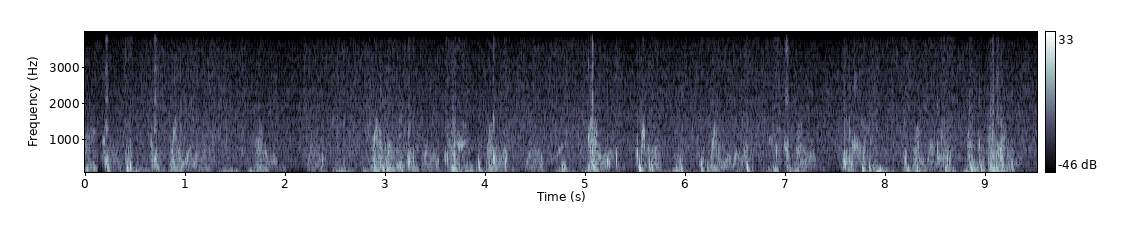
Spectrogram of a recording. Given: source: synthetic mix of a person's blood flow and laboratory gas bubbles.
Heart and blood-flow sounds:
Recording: Doppler ultrasound of blood flow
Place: precordium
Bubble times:
0.00-0.14 s: bubbles
0.16-0.28 s: bubbles
0.38-0.50 s: bubbles
0.64-0.77 s: bubbles
2.92-3.36 s: bubbles
3.57-4.14 s: bubbles
4.18-4.26 s: bubbles
4.73-4.87 s: bubbles
5.00-5.15 s: bubbles
5.20-5.36 s: bubbles
5.49-5.79 s: bubbles
5.89-6.02 s: bubbles
6.13-6.27 s: bubbles
6.58-6.69 s: bubbles
6.83-7.08 s: bubbles
7.56-7.95 s: bubbles
8.17-8.25 s: bubbles
8.49-8.72 s: bubbles
8.79-9.31 s: bubbles
From the record:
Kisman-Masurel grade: 333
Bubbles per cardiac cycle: rolling drumbeat, 9 or more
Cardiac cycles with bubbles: 50 to 99%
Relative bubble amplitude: loud (0.450 to 0.775)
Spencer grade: 3 (all of the cardiac periods contain showers or single bubble signals, but not dominating or overriding the cardiac motion signals)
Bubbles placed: anywhere in the cardiac cycle

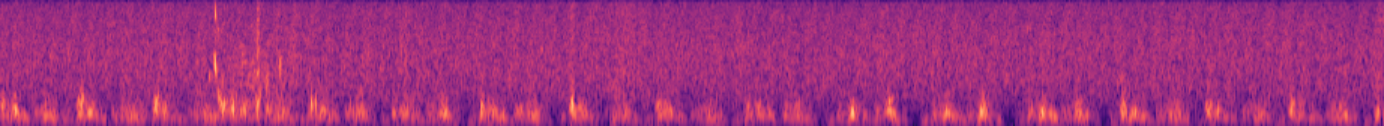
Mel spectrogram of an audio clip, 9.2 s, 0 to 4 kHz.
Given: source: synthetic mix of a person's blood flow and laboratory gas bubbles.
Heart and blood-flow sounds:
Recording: Doppler ultrasound of blood flow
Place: precordium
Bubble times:
1.36-1.96 s: bubbles
2.04-2.15 s: bubbles
From the record:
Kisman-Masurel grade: 213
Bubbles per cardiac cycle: several, 3 to 8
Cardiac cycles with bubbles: 1 to 10%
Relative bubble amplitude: loud (0.450 to 0.775)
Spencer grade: 1 (occasional bubble signal discernible with the cardiac motion signal, with majority of cardiac periods free of bubbles)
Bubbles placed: anywhere in the cardiac cycle

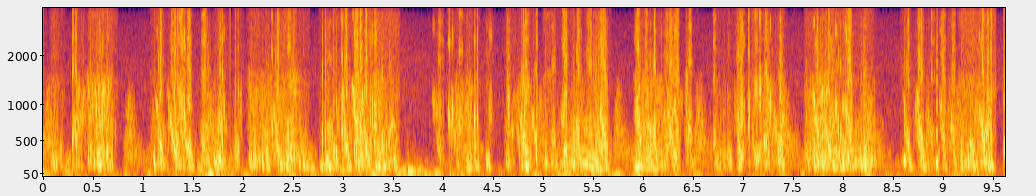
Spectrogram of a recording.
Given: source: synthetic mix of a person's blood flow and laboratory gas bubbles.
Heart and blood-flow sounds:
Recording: Doppler ultrasound of blood flow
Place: subclavian vein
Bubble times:
0.00-0.22 s: bubbles
0.29-0.76 s: bubbles
1.06-2.67 s: bubbles
2.75-3.58 s: bubbles
3.89-4.51 s: bubbles
4.61-4.94 s: bubbles
4.99-5.70 s: bubbles
5.90-6.57 s: bubbles
6.69-7.46 s: bubbles
7.61-8.35 s: bubbles
8.57-9.54 s: bubbles
9.61-9.63 s: bubbles
From the record:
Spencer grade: 4 (maximum detectable bubble signal sounding continuously throughout systole and diastole of every cardiac period, and overriding the amplitude of the normal cardiac signals)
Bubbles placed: anywhere in the cardiac cycle

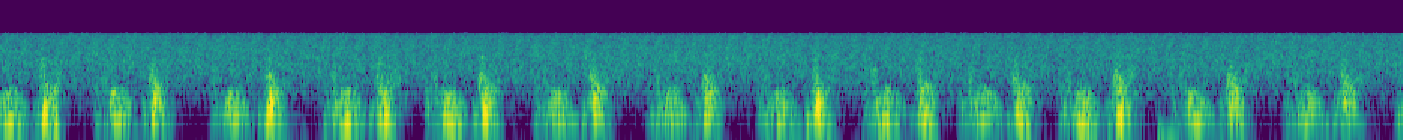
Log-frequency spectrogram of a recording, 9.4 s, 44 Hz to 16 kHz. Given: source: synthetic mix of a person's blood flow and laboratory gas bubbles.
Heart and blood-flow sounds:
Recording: Doppler ultrasound of blood flow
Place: precordium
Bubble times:
no bubbles
From the record:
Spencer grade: 0 (complete lack of bubble signals)

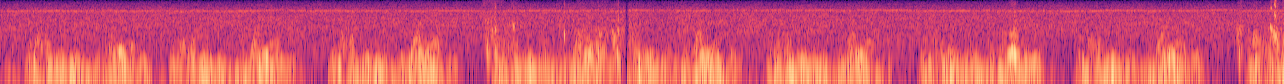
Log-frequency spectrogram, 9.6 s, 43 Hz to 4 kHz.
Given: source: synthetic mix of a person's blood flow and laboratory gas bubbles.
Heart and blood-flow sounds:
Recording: Doppler ultrasound of blood flow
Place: precordium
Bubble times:
3.61-3.79 s: bubbles
3.83-3.90 s: bubbles
4.18-4.27 s: bubbles
4.32-4.71 s: bubbles
9.27-9.64 s: bubbles
From the record:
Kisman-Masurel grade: 222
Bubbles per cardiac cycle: several, 3 to 8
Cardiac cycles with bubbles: 10 to 50%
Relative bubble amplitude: moderate (0.250 to 0.450)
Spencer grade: 2 (many but less than half of the cardiac periods contain bubble signals, singularly or in groups)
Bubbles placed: only in the low amplitude regions of the cardiac cycle

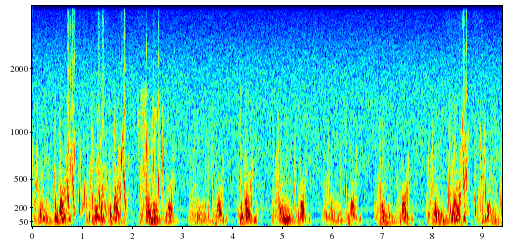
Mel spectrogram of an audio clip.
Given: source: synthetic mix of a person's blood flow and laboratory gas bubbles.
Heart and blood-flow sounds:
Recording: Doppler ultrasound of blood flow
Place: precordium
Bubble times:
0.62-1.08 s: bubbles
1.16-1.52 s: bubbles
1.70-1.94 s: bubbles
2.09-2.32 s: bubbles
2.35-2.56 s: bubbles
8.27-8.76 s: bubbles
8.80-9.00 s: bubbles
9.34-9.41 s: bubbles
From the record:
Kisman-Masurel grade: 222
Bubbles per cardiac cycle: several, 3 to 8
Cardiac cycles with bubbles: 10 to 50%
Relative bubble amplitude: moderate (0.250 to 0.450)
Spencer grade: 2 (many but less than half of the cardiac periods contain bubble signals, singularly or in groups)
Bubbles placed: only in the low amplitude regions of the cardiac cycle

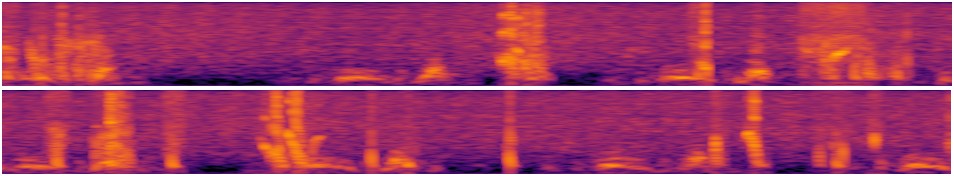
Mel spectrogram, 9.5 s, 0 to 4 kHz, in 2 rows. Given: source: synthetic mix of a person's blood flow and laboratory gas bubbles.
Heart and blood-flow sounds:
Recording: Doppler ultrasound of blood flow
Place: precordium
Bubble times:
0.00-0.09 s: bubbles
0.12-0.55 s: bubbles
2.47-2.75 s: bubbles
3.44-3.52 s: bubbles
3.99-4.54 s: bubbles
4.97-5.08 s: bubbles
5.20-5.42 s: bubbles
5.56-5.66 s: bubbles
6.02-6.37 s: bubbles
6.59-6.64 s: bubbles
6.73-6.83 s: bubbles
7.26-7.33 s: bubbles
8.28-8.38 s: bubbles
8.45-8.60 s: bubbles
8.79-9.00 s: bubbles
9.08-9.16 s: bubbles
9.47-9.50 s: bubbles
From the record:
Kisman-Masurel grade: 233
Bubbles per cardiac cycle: several, 3 to 8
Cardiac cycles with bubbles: 50 to 99%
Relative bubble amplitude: loud (0.450 to 0.775)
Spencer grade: 3 (all of the cardiac periods contain showers or single bubble signals, but not dominating or overriding the cardiac motion signals)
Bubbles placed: anywhere in the cardiac cycle

